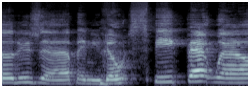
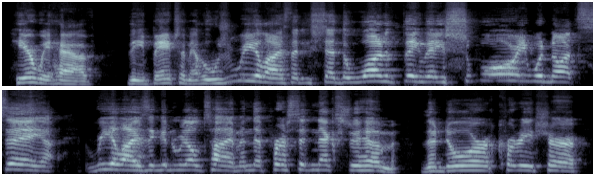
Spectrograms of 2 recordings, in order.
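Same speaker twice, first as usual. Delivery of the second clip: fake Australian accent, documentary narrator style. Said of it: "I have to go Australian to make it work".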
